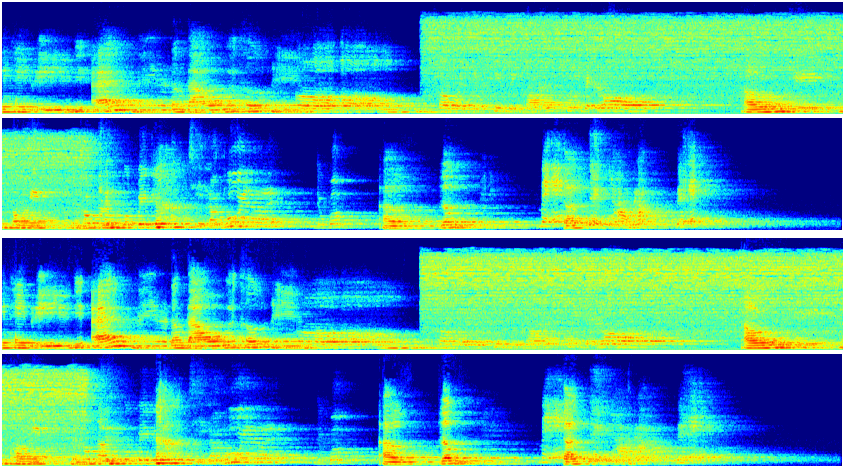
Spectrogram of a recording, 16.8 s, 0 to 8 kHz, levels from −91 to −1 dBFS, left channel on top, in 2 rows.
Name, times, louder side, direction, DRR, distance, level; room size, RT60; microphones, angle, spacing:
voice 1, 0.0-3.1 3.8-4.2 7.4-7.9 8.4-8.8 9.1-9.6 10.0-10.2 12.2-12.5 12.8-13.1 14.0-14.2, right 2 dB, 40° right, 5 dB, 0.6 m, -19 dB
voice 2, 2.9-3.9 4.4-6.5 7.9-8.2 8.5-8.8 9.2-10.1 10.3-11.2 11.5-11.9 13.8-15.4, left 2 dB, 50° left, 0 dB, 0.8 m, -25 dB
sound 1, 4.2-9.3, right 5 dB, 85° right, 1.2 m, -29 dB
13.0 x 4.6 x 2.5 m, 2.5 s
head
